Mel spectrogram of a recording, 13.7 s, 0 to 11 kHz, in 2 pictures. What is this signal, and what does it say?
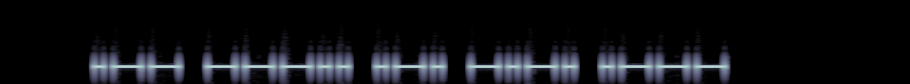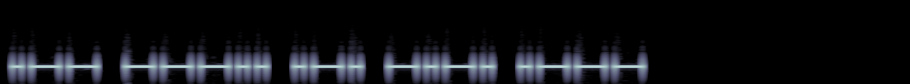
Morse code, heard as a keyed tone, about 17 wpm, 700 Hz. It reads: W8RCJ W8RCJ
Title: USA Call Signs - 5 Characters - Repeated 3x - 17wpm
